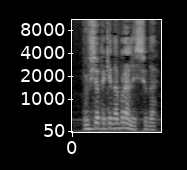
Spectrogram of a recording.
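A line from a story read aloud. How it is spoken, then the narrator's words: Sharp, curt. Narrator (Russian): резко бросила она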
